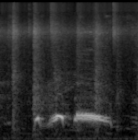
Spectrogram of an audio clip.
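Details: Local spotted dove singing to challenge rival birds gives one full phrase: a short clipped note, a wavering double coo, then a long smooth drawn-out coo, in a quiet setting.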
